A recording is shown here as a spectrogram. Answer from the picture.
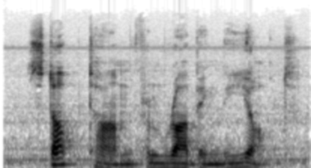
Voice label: stop tom robbing yacht, RP; speech; dialects

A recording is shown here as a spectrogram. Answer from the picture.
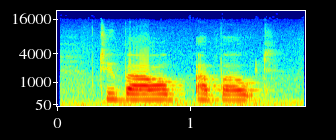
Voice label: to bow about, ontario

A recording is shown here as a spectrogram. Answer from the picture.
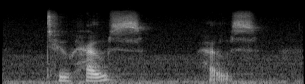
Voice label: to house house, ontario; mouth set

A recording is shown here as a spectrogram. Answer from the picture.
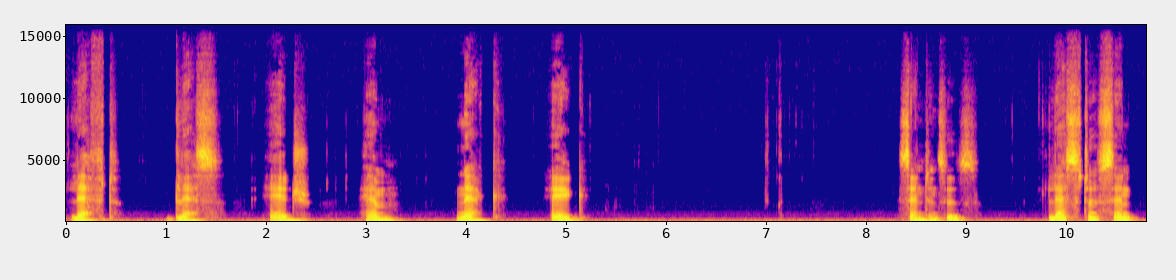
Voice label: Dress, rp, speech, dialects

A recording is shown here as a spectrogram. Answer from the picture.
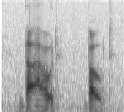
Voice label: bowed bout, ontario

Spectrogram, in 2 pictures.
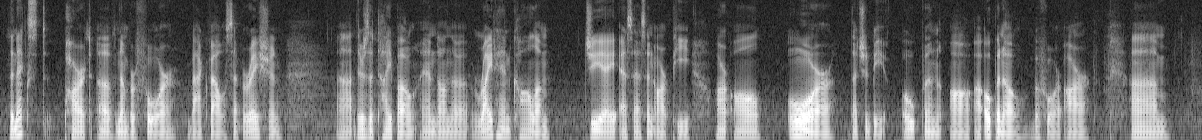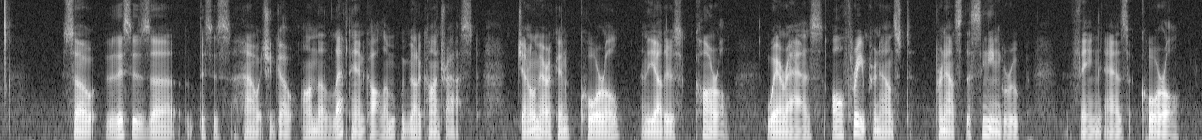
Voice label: rp, phonetics; speech

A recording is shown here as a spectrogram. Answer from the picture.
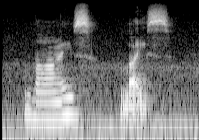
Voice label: lies lice, ontario

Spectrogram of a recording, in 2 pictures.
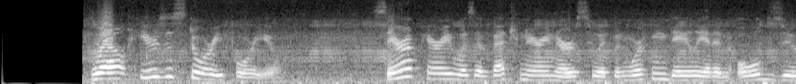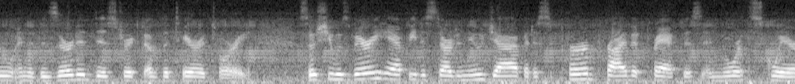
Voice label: dialects chicago; speech

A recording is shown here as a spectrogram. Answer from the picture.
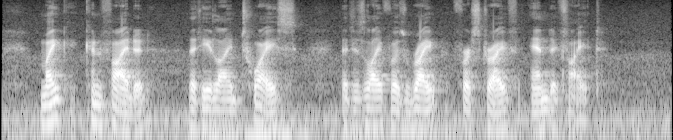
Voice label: mike lied twice, ontario

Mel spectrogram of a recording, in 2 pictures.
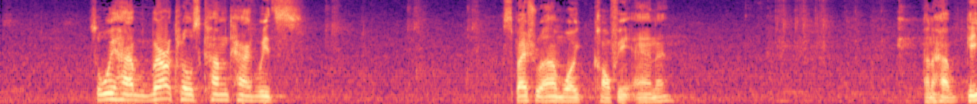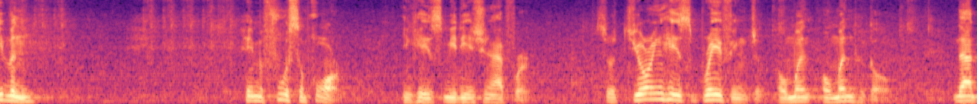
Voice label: BEIJING MANDARIN Male; VASTA

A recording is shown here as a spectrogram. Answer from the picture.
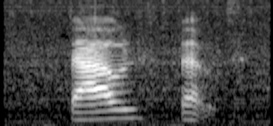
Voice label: bowed bout, ontario; mouth set

